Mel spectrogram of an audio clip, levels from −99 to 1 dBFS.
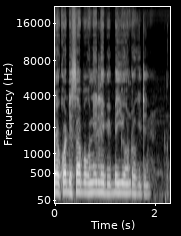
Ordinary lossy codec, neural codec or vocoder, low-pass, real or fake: none; vocoder, 44.1 kHz, 128 mel bands, Pupu-Vocoder; none; fake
